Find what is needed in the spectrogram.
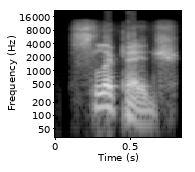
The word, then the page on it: slippage: American English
